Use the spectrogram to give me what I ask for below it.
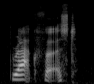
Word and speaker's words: breakfast: 那么打破禁食的第一顿饭呢，通常来说是早饭，所以呢，早饭我们称之为是 breakfast。你也可以把它理解成为是 break 这样一个词义加上 fast 得到的。只不过呢，在写在一起以后，哎，发音的变化呢是很大的，需要注意一下。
